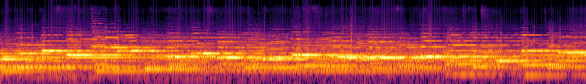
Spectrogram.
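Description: An ensemble of many concert harps playing together: plucked notes overlapping and ringing on in a flowing, steady texture.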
